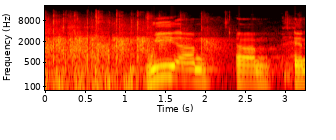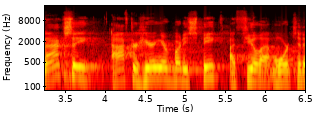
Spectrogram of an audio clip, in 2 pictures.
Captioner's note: applause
